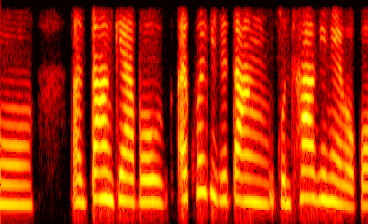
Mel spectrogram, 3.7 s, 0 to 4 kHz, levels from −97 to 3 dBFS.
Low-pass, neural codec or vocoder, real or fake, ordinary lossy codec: 3.6 kHz; none; real; none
